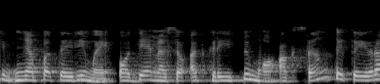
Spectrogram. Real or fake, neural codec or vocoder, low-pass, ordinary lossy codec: real; none; 7.2 kHz; MP3, 24 kbps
